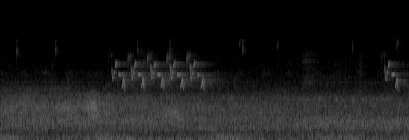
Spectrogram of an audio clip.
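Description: A small bird calling: a quick run of about six short, high, repeated notes about two seconds in, and two more notes near the end, over a faint outdoor background hiss.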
